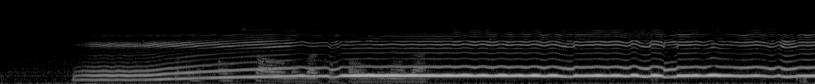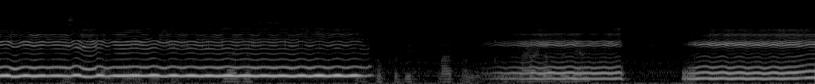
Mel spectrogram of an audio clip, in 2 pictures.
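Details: Singer's dystonia in a real singer whose speaking voice is fine but who cannot sing, recorded before Botox injection into the thyroarytenoid muscle.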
